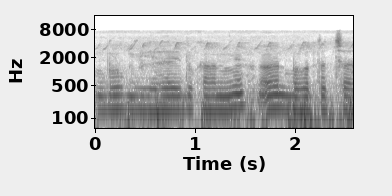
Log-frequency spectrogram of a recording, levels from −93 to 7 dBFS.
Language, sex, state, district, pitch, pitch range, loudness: Hindi, male, Bihar, Kishanganj, 150 Hz, 145-155 Hz, -33 LUFS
